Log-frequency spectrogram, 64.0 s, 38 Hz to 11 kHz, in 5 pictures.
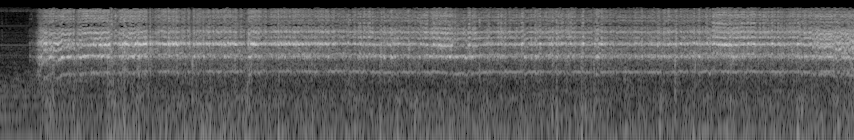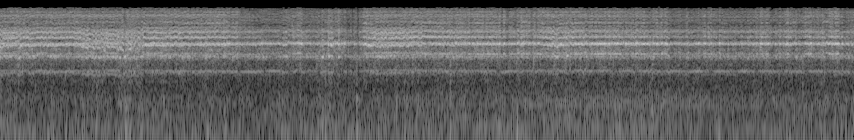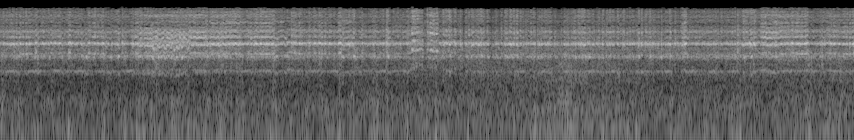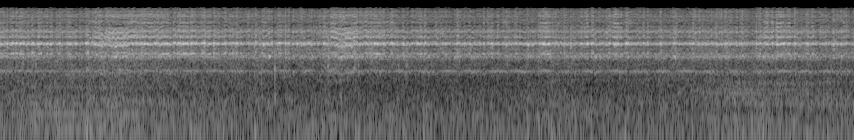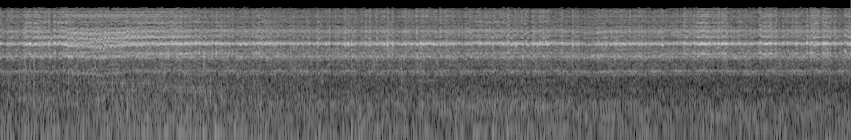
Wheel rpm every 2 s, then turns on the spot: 70, 160, 160, 150, 160, 160, 160, 160, 160, 160, 160, 160, 160, 160, 160, 170, 170, 160, 160, 170, 170, 170, 160, 160, 160, 160, 160, 170, 170, 160, 160, 160.
none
